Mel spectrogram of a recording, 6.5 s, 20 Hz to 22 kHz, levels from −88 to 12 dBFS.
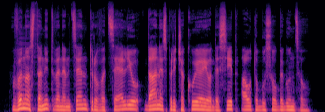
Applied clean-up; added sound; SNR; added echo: neural mask model DeepFilterNet 3.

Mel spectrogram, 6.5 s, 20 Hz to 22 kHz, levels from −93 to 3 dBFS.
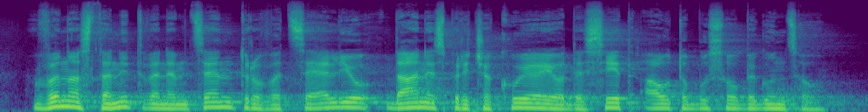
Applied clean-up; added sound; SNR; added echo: none; none; none; none.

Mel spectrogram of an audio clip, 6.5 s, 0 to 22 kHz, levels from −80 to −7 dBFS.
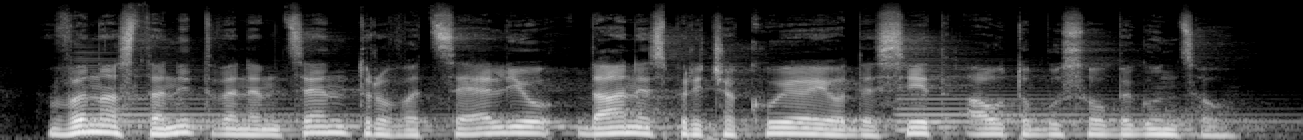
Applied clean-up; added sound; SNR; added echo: none; Acoustic guitar; 18 dB; none.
